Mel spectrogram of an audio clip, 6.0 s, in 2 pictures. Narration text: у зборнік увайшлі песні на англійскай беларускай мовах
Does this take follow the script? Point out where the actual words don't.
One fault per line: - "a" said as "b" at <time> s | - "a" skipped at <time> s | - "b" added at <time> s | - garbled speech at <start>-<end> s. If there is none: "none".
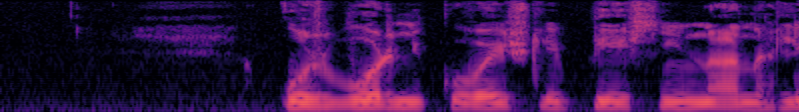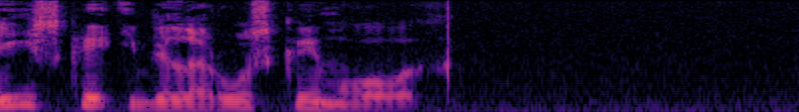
- "і" added at 3.4 s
